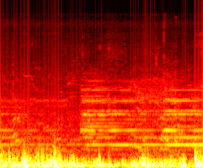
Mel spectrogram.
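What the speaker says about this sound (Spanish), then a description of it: "Las campanadas." Church bells ring in Las Ranas, Michoacán, a sustained metallic tone that hangs over low, rumbling background noise at a moderate distance.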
